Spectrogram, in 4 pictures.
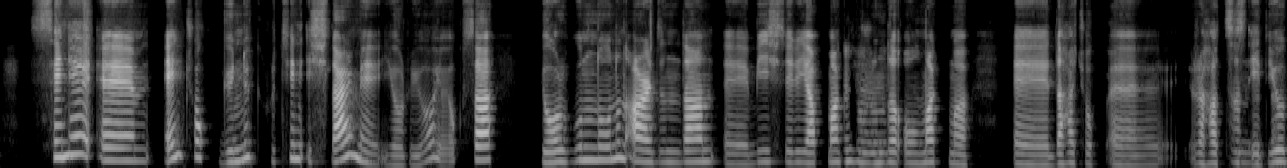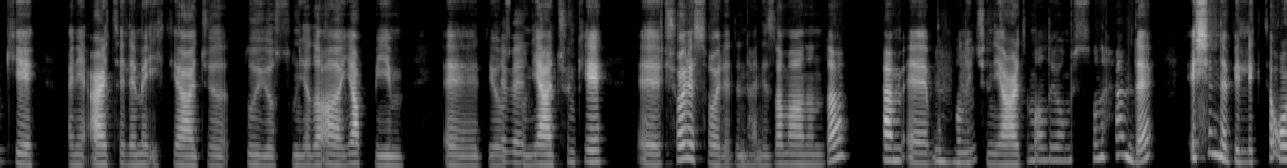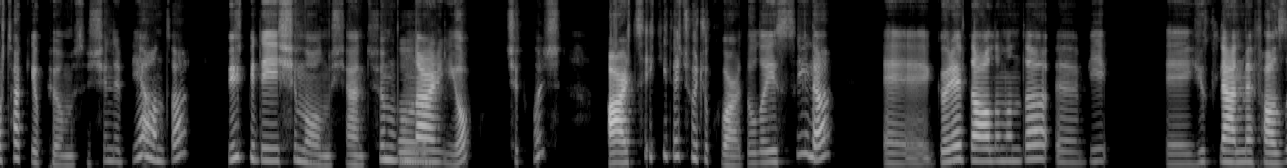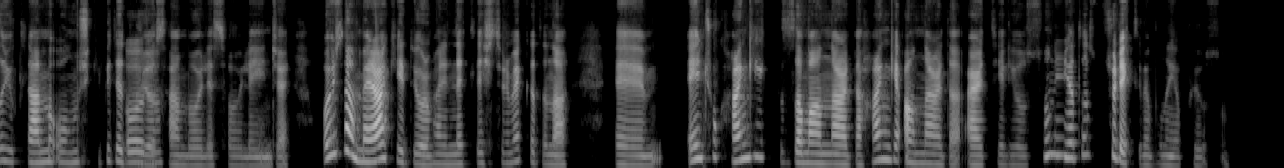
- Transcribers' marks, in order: other background noise
- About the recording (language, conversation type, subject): Turkish, advice, Erteleme alışkanlığımı nasıl kırıp görevlerimi zamanında tamamlayabilirim?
